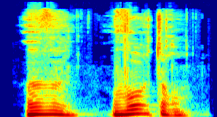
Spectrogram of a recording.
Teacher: with this sound, you're going to bring your bottom lip up towards your upper teeth, but you're not going to let them touch. That gives you a sound that has a bit of a w flavor and a bit of a v flavor and a whole lot of Dutch flavor.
